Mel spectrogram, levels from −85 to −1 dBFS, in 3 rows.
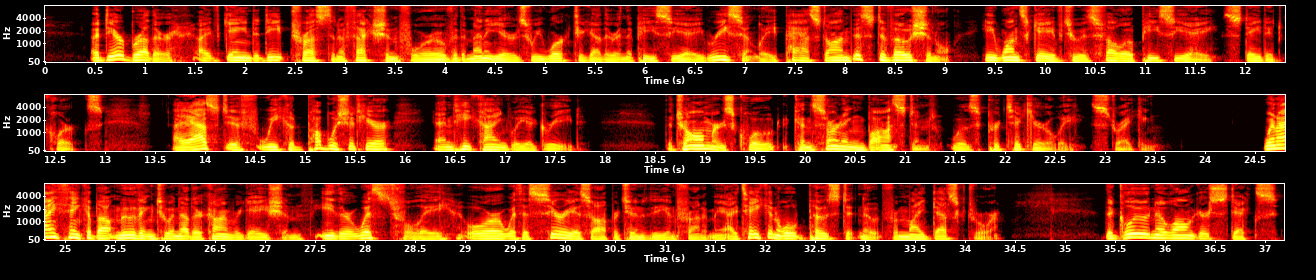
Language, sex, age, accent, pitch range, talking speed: English, male, 50-69, American, 105-140 Hz, 145 wpm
